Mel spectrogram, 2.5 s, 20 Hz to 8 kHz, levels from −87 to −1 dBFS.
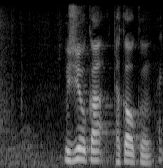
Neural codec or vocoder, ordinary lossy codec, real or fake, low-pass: none; none; real; 7.2 kHz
